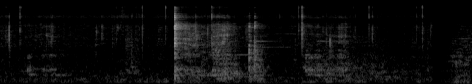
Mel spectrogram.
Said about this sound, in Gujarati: આ જ રીતે આપણે બધો જ ગુંદ પહેલા તળી લેશું.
